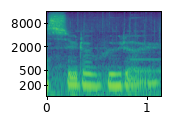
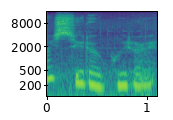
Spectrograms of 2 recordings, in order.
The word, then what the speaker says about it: Sudowoodo: Because I know Sudowoodo as in pseudoscience, right?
